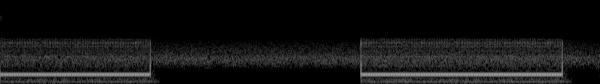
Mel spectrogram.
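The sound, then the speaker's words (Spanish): A telephone line tone of a recorded threatening phone call to a journalist sounds in two long, steady beeps, each about two seconds, separated by a stretch of faint line hiss. The tone is loud, with no voices. “Llamadas como las que van a escuchar a continuación.”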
